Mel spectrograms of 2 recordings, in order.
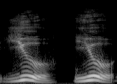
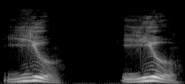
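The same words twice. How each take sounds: First: You as a long plain yoo; 잘못된 you 발음. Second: You pushed out from a y stop, yi-u; 올바른 you 발음. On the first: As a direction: say you with no stop before it. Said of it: "이렇게 발음하지 마시고요". (스탑 없는 you) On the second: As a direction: begin you with a held y, then glide. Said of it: "앞에 it". (스탑에서 시작하는 you) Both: Shown as a demonstration.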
